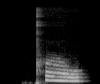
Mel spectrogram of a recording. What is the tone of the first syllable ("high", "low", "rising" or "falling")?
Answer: low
